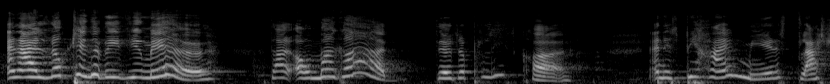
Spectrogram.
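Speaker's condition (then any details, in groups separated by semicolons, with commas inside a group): Cerebral palsy; titanium neck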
